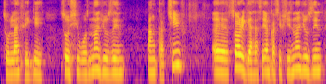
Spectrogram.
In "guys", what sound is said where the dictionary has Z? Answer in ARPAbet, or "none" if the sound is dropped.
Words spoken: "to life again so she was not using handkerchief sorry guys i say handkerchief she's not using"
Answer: S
